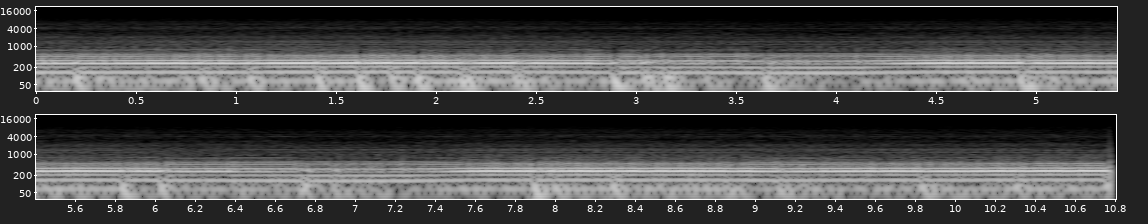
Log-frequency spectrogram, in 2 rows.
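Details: 2018 Audi A3 8V 2.0 TFSI petrol engine idles with an uneven, stumbling beat and brief dips in its hum; misfire at idle and under load, misfire counter, fuel trims and fuel pump values checked in VCDS.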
